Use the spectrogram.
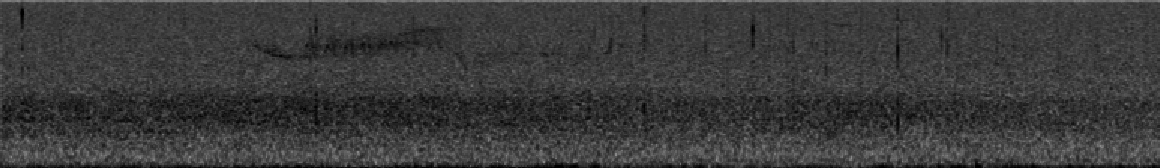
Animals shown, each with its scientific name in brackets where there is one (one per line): Black-throated Blue Warbler (Setophaga caerulescens)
